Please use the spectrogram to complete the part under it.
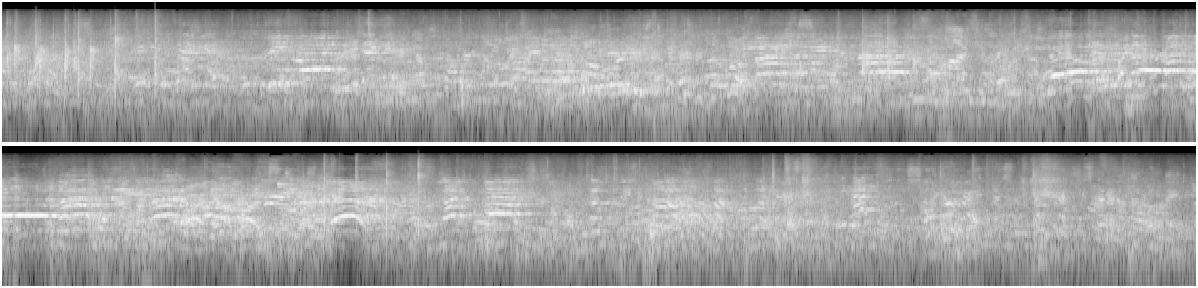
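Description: Players splash and churn water in a pool.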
